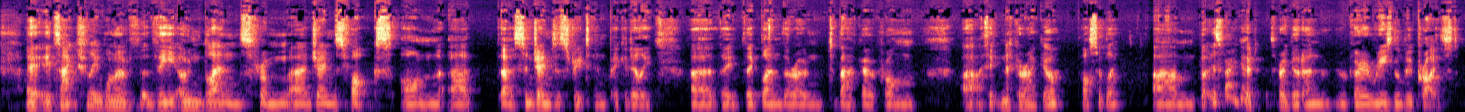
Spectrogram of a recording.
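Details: Adult male speaker; ordinary speech.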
